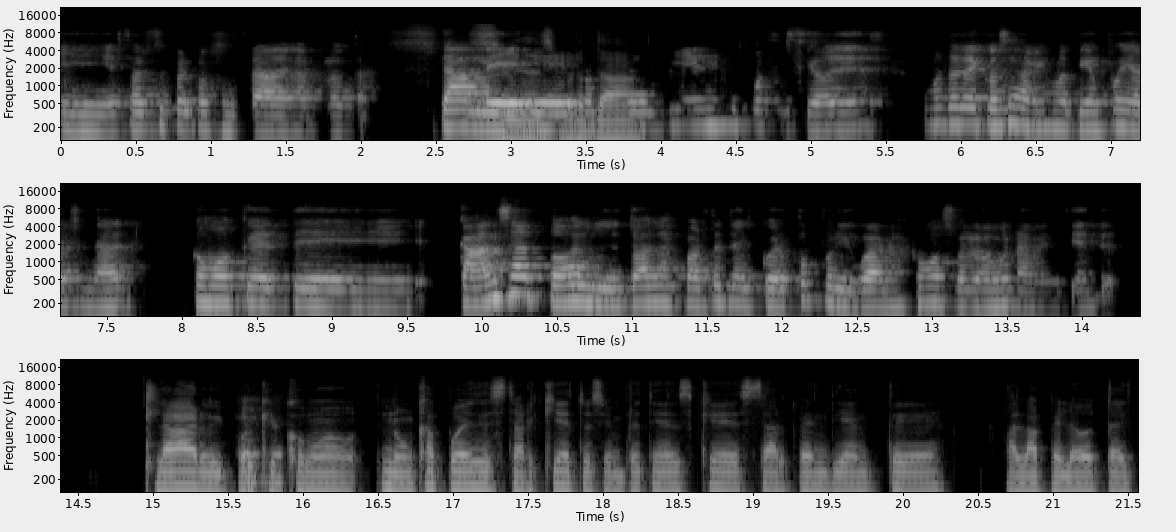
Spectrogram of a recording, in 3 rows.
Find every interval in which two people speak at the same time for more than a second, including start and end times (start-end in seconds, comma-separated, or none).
2.7-3.9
